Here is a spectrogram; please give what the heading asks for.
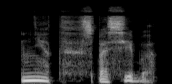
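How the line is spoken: Quiet. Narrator (Russian): ответила она тихо

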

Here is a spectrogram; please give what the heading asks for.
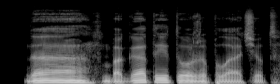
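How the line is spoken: Sighing. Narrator (Russian): вздохнул Серега

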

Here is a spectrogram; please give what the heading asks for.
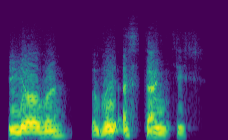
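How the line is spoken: Dry, curt. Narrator (Russian): сухо сказала Рубинчику

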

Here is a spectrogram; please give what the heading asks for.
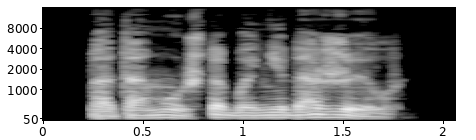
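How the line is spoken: Wry grunt. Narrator (Russian): хмыкнул он

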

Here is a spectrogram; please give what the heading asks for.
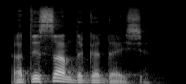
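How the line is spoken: Grim smirk. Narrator (Russian): мрачно ухмыляюсь я

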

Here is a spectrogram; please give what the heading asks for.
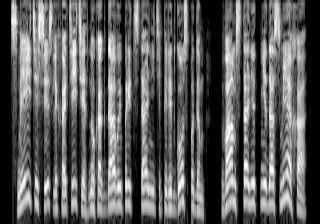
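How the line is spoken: Furious shout. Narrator (Russian): в ярости выкрикнул преподобный Блессет

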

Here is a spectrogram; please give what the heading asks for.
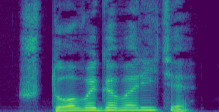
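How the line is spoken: Whispering official. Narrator (Russian): шепотом произнес бургомистр

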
